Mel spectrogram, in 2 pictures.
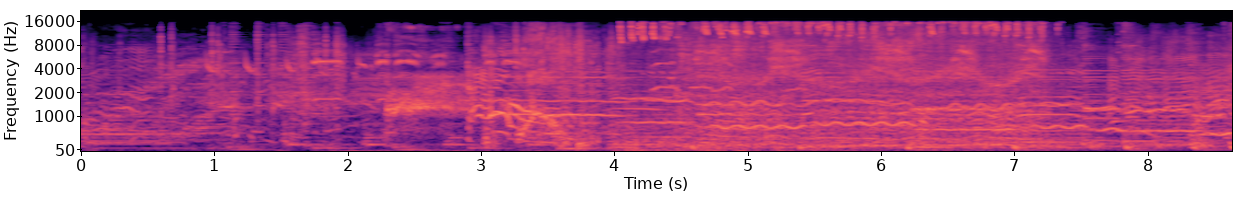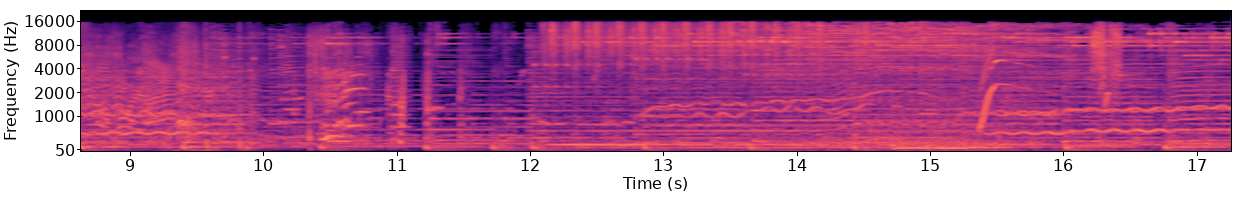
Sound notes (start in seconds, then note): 2.2 screaming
